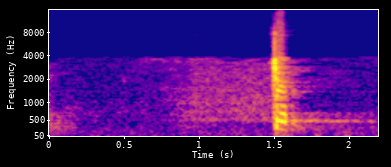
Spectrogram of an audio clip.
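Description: A man's preaching voice in Khmer: a pause with faint room tone, then one short syllable about one and a half seconds in, its pitch held briefly.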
